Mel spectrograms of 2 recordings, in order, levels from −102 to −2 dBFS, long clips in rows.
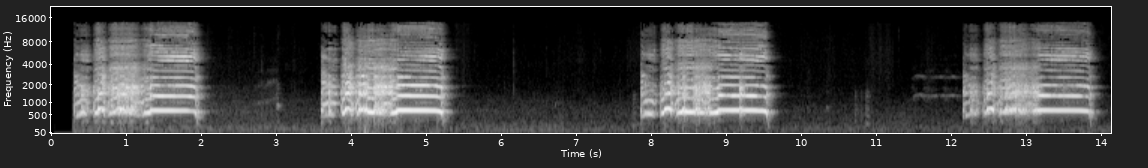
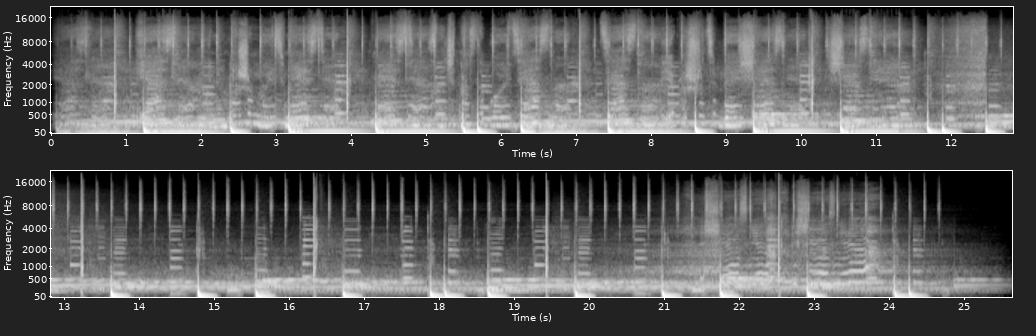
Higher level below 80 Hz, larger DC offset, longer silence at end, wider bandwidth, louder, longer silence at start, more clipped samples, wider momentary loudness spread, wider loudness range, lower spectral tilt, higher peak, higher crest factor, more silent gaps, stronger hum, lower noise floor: second, -68 dBFS vs -18 dBFS; neither; about the same, 0.25 s vs 0.35 s; second, 14 kHz vs 16.5 kHz; first, -13 LUFS vs -17 LUFS; first, 0.3 s vs 0.05 s; neither; first, 15 LU vs 10 LU; first, 10 LU vs 2 LU; second, 1.5 dB/octave vs -5.5 dB/octave; about the same, -2 dBFS vs 0 dBFS; about the same, 14 dB vs 14 dB; neither; neither; first, -70 dBFS vs -39 dBFS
